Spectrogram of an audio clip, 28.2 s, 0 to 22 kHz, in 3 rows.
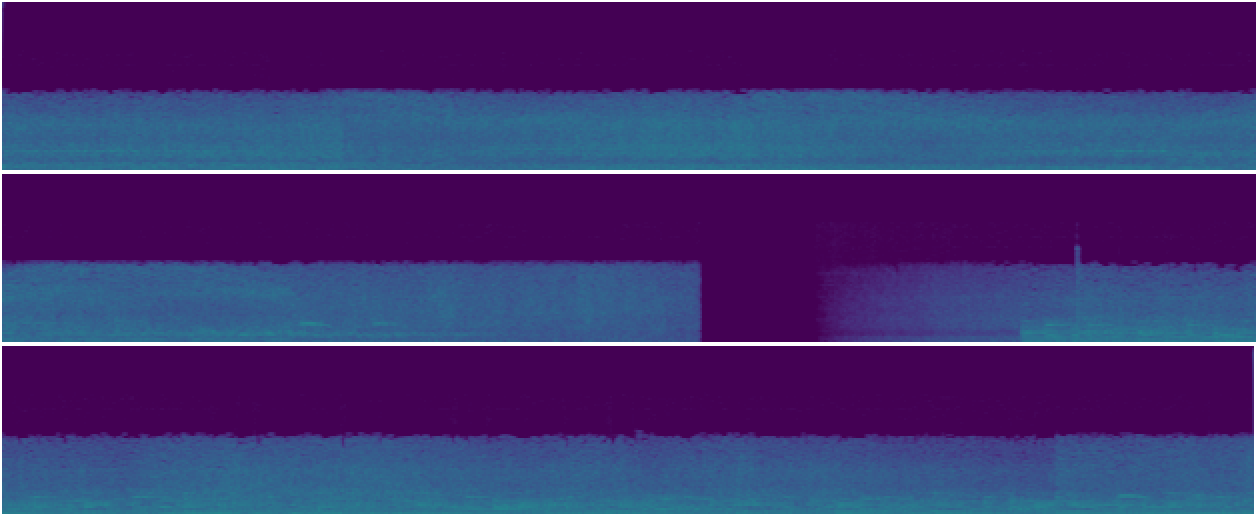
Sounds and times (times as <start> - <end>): Music: 0.0 - 12.9, 17.1 - 28.2
Motorboat, speedboat: 17.5 - 28.2.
